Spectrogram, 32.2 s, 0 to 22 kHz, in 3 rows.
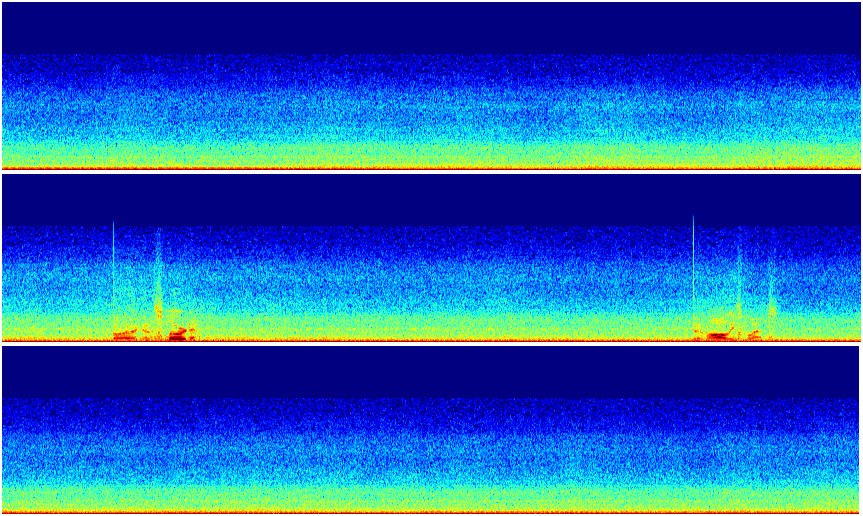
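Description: Steady drone of a 1966 Mooney M20E's four-cylinder Lycoming IO-360 engine and propeller, heard inside the cabin on final approach. Two brief voice sounds break in, about twelve seconds in and again about twenty seconds in.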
